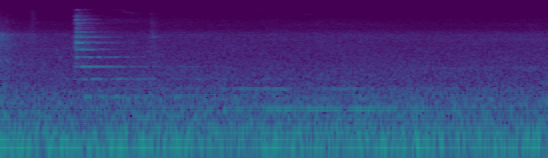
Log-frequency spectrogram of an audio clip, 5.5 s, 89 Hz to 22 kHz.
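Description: Hong Kong Light Rail Phase 1 car pulling away from the platform, with a steady low hum under everything. A single bright ringing tone sounds about a second in and fades, then a steady whine comes up midway as the car moves off.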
